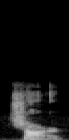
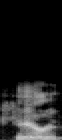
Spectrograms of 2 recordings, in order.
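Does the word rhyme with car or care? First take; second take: car; care. First: The word rhymes with car. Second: The word rhymes with care. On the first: "programmers pronounce it char" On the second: "you may hear it pronounced care"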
